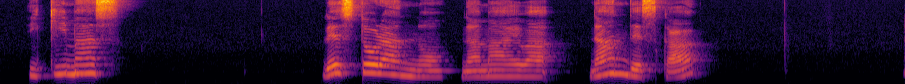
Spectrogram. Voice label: japanese Dialogue; 7.0 Expanding Your Japanese Toolkit (2)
